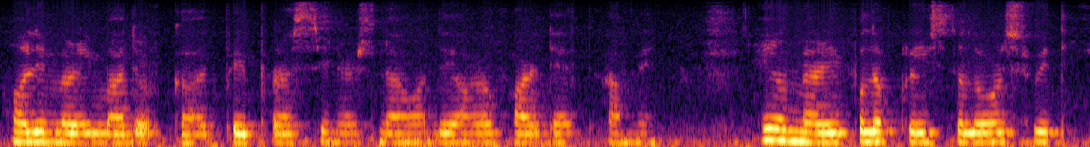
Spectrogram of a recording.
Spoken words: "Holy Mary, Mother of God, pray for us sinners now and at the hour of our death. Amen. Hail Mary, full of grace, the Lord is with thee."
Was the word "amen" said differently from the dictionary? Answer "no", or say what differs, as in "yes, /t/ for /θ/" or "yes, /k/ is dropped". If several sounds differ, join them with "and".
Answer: no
